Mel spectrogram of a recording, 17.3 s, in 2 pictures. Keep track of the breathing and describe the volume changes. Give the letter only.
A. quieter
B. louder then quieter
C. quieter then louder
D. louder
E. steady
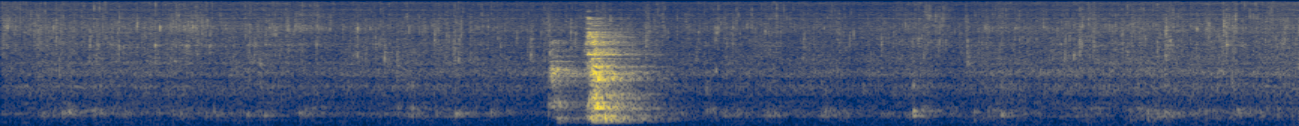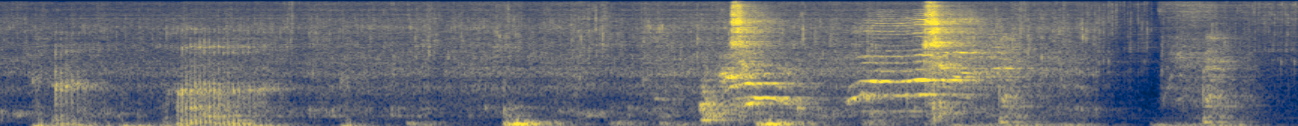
C.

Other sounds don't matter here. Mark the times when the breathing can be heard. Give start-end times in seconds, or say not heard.
8.8-17.0.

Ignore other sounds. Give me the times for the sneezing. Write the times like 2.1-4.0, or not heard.
3.6-4.1, 13.3-15.4.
